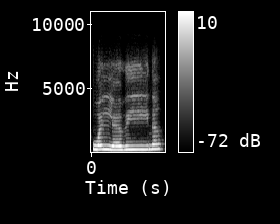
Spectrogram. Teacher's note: یہاں مد آ گیا. والذین، نون کو لمبا نہیں کریں گے. والذین غلط ہو جائے گا.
